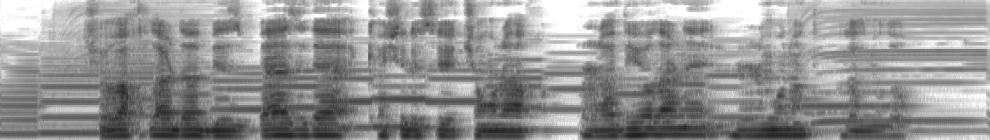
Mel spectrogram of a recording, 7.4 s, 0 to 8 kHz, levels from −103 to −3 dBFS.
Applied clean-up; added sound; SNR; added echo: classical method log-MMSE.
